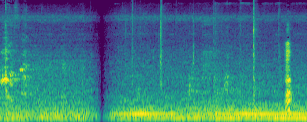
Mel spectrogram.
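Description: Steady low hum of an idling engine, with a few faint sharp clicks. The sound drops out briefly about two seconds in.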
